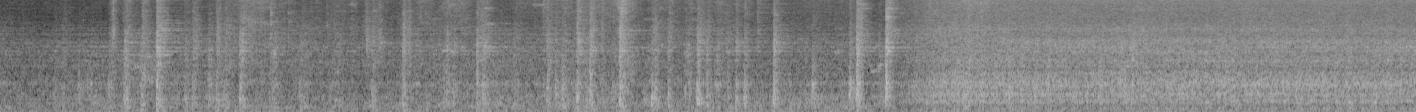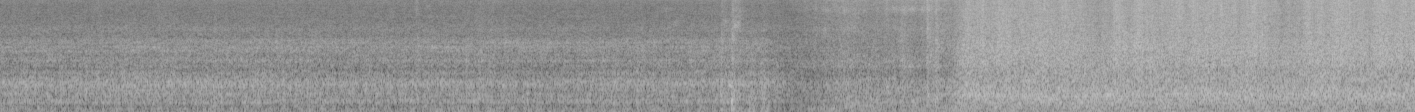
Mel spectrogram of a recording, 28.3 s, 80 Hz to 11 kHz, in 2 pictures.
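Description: Indian express passenger train running, heard from an open coach door: the wheels click sharply over rail joints and points for the first several seconds, then settle into a steady rumble. About 24 seconds in, the rumble turns clearly louder and brighter as the train rolls onto a steel truss bridge.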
